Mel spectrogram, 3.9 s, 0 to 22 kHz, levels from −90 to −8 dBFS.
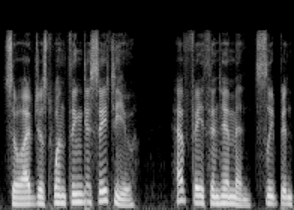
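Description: At 1.45 to 1.50 s and again at 1.86 to 1.91 s, the speech briefly hangs, with a sound held slightly too long and a faint buzz or dip, then resumes intact. These are short stalls from a late packet: the jitter buffer ran dry, and the receiver stretched the last audio for about 30 ms until the packet arrived, losing nothing.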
